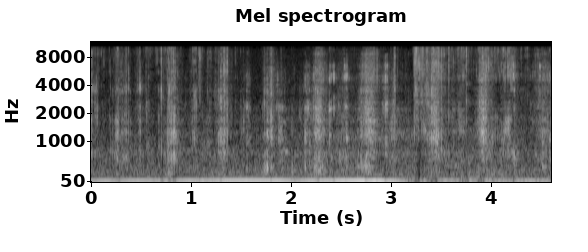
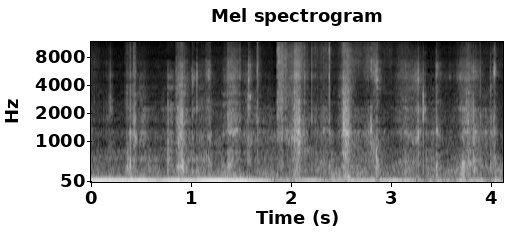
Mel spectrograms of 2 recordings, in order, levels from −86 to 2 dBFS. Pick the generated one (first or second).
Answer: second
